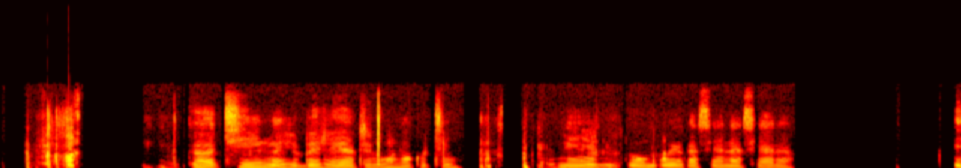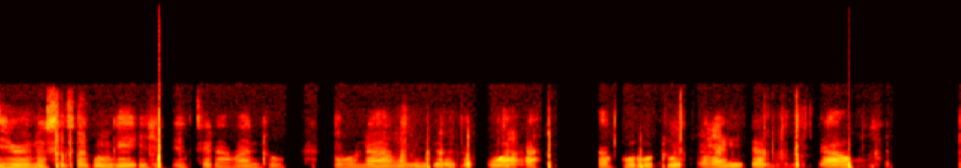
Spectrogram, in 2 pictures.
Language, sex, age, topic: Ndau, male, 18-24, health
